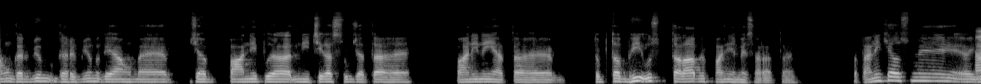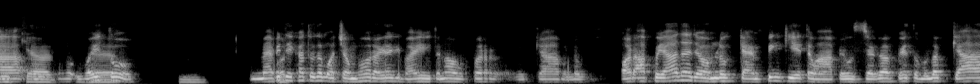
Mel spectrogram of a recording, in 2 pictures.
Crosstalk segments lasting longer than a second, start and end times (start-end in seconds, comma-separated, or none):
none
